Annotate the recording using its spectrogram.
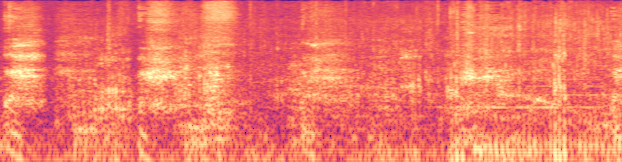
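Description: A man grunts with effort, close by.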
